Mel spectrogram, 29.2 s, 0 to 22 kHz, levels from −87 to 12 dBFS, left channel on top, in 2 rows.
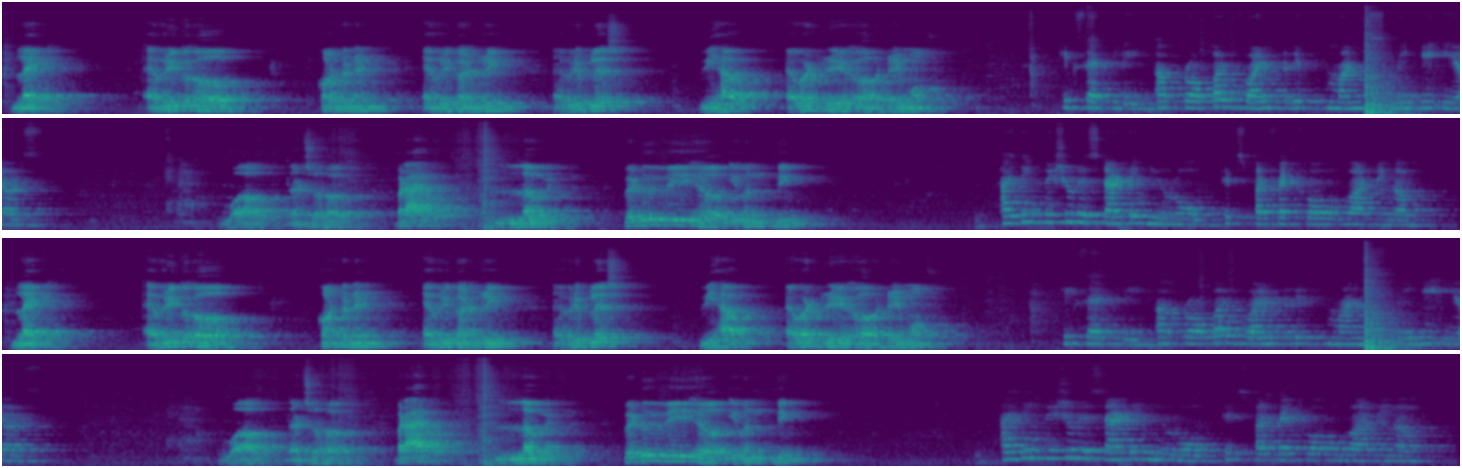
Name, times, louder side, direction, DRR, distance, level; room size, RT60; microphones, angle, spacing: voice 1, 0.1-0.5 1.4-2.4 3.2-3.7 4.2-5.2 5.5-6.2 7.0-7.5 7.8-9.3 16.7-18.1 18.5-20.1 20.8-22.6, right 1 dB, 20° right, 0 dB, 0.6 m, -31 dB
voice 2, 10.3-14.8 16.2-16.5 24.3-28.7, left 3 dB, 85° left, 4 dB, 0.6 m, -40 dB
4.8 x 2.8 x 3.8 m, 1.1 s
head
